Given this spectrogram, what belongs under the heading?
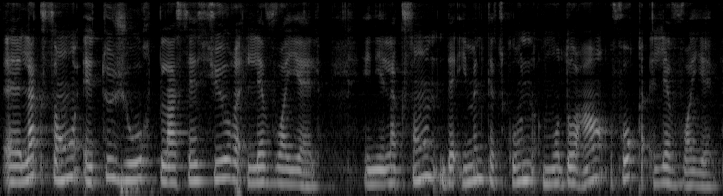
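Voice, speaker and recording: A woman teacher speaks with a Moroccan Arabic accent in a patient, explanatory way. She slows down and says each word several times, as if modelling pronunciation for pupils. Her voice sits at an ordinary middle pitch. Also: darkish tone. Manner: slow, repeats words to model pronunciation. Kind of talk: school lesson explaining French accents.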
